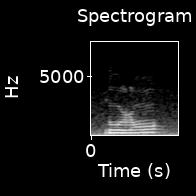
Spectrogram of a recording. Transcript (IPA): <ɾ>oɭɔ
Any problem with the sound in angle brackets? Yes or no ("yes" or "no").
no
